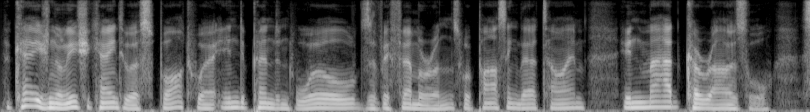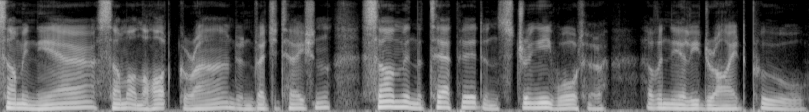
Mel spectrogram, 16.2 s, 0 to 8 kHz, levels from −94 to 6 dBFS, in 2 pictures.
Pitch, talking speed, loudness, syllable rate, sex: 115 Hz, 150 wpm, -18 LUFS, 4.3 syllables/s, male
